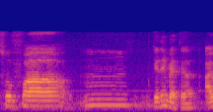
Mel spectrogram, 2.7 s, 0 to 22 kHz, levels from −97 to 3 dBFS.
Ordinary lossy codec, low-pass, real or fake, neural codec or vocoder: none; none; real; none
